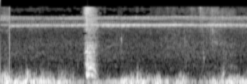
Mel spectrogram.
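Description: Wind rumbling on the microphone, with one short call that falls in pitch about a second in.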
